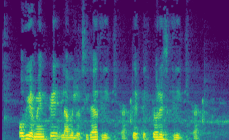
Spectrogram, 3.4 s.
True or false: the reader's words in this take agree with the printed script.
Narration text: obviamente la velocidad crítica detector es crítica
true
